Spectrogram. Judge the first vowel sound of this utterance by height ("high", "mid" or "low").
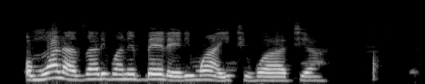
mid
